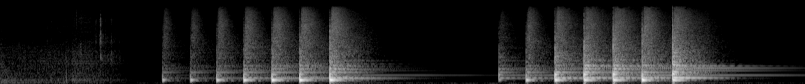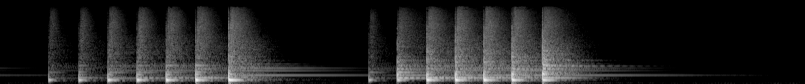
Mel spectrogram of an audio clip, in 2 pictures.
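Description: Metal-shell snare drum played with rimshots, the stick striking rim and head together for a sharp, gunshot-like crack with more volume and attack. Four runs of about eight strokes each, speeding up, the drum's tone ringing on after the last stroke of each run.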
